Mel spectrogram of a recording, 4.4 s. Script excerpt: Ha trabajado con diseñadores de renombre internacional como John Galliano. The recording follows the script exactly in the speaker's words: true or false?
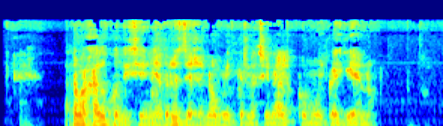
false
